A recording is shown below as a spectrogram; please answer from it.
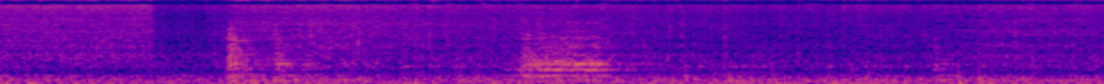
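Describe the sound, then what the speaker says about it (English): Steaks sizzle on a grill in a constant close hiss, with a couple of brief louder bursts of spattering and no talking. "While the steaks are cooking"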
